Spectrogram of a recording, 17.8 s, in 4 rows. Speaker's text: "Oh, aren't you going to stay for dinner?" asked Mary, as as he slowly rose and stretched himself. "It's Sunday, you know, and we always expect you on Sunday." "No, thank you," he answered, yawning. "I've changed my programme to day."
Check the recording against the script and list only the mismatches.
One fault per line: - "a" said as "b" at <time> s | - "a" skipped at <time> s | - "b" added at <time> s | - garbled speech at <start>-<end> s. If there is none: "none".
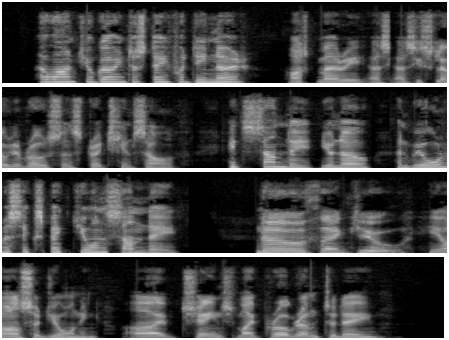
none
